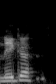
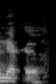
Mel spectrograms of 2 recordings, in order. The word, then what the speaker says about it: NECA: We still talking about Nika? Yeah. NECA, say it right.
